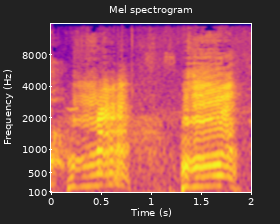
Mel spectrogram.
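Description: A ram bleats twice, each call a loud, quavering, mid-pitched cry lasting about half a second, with a short silent gap between them and no talking.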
